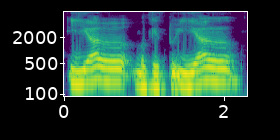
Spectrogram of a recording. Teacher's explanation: Yang satu satu huruf sebelum, yaitu ya, iyal, begitu, iyal, tapi nggak usah lama-lama karena lamnya itu bukan huruf gunah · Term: tasdid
